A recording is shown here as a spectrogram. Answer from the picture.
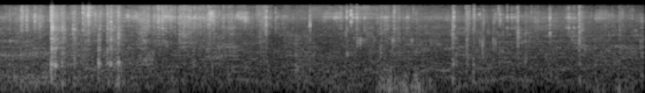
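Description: Aerosol spray-paint cans in use: short hissing spray bursts with sharp metallic clicks and clinks of the cans.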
